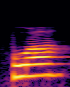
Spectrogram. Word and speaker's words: poor: So, poor, cure, sure, tour. Okay. Poor. It is not, we Indians pronounce it as a poor, but it is not poor.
